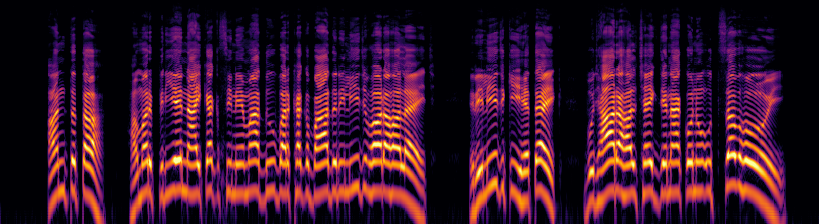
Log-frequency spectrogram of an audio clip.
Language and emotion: Maithili, happy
